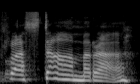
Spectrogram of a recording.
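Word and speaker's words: Trastámara: It's got an accent in Spanish. When we have an accent, it means the stress is in that syllable. Trastamara.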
